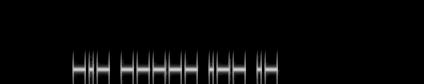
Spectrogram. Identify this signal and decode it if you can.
Morse code, heard as a keyed tone, about 30 wpm, 700 Hz. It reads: K0WA
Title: Call Signs Repeated 3x - 30wpm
